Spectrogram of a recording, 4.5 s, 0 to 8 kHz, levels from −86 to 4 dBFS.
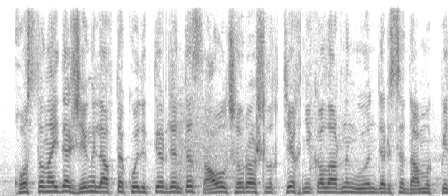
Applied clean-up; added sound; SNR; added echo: none; none; none; none.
